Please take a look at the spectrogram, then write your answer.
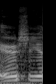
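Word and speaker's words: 牛: cow in Japanese was it was actually to say ushi is a cow I didn't realize it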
